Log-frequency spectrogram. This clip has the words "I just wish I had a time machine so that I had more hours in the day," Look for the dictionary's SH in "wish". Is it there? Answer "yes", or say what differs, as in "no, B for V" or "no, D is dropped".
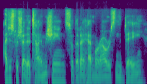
yes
